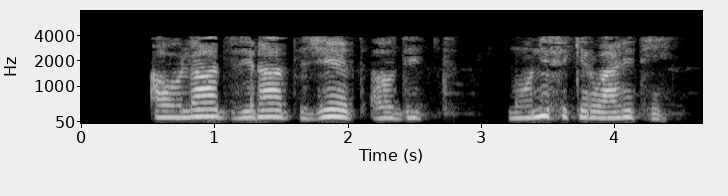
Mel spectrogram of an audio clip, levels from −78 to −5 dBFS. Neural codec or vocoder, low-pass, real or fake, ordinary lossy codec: none; 7.2 kHz; real; AAC, 16 kbps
